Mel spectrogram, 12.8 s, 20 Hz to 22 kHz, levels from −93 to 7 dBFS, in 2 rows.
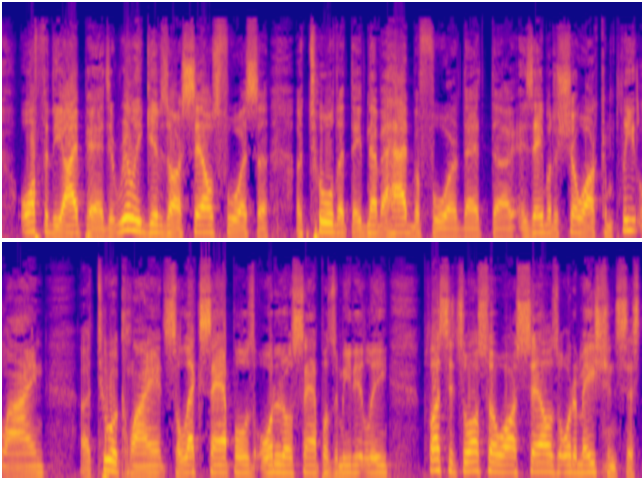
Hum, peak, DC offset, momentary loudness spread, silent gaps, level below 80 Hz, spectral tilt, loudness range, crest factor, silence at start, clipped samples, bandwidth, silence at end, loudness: none; 0 dBFS; under 0.1%; 8 LU; none; -30 dBFS; -4 dB/octave; 3 LU; 12 dB; 0 s; 0.4%; 16.5 kHz; 0.05 s; -12 LUFS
